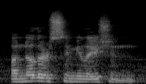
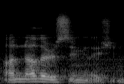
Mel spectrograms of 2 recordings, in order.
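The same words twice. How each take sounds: First: Said in the usual way. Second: Lower, softer, faster like an echo trailing off; fading echo. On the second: Shown as a demonstration. Explaining nested worlds, echoing the phrase fading away. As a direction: let it drift away like an echo.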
